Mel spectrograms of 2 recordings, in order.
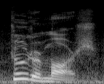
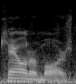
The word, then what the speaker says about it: Cootermarsh: Ben Cootermarsh. I've been saying Countermarsh, but it's Cootermarsh, folks.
